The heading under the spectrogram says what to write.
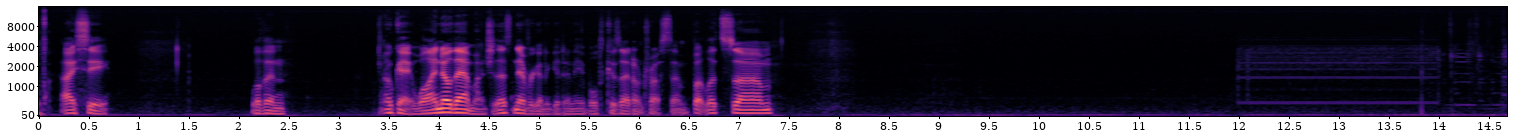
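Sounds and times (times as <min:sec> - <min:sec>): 
speech: 0:00.2 - 0:00.8, 0:02.1 - 0:02.6, 0:03.4 - 0:07.5
phone ringing with bright stacked electronic ringtone: 0:12.0 - 0:14.6.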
